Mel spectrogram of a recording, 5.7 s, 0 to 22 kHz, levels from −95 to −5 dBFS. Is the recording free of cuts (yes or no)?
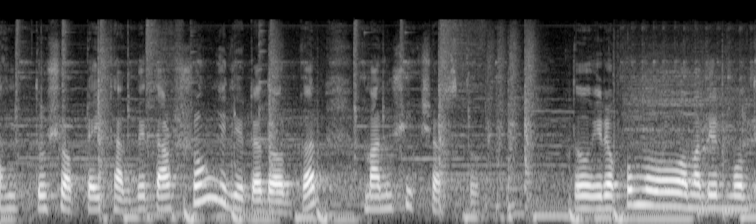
yes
